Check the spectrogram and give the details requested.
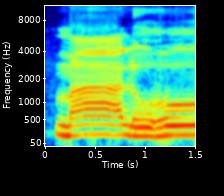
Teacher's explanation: দেখুন, হায়ে জমিরের উপরে যদি এরকম চিকন চিহ্ন, এরপরে যদি এরকম লম্বা হামজা থাকে তাহলে ওই হায়ে জমিরটি 3 আলিফ টেনে পড়তে হয়।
